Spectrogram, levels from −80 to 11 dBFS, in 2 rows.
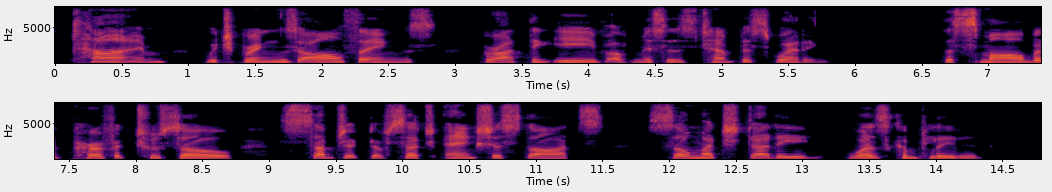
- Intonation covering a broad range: No, average, 3.4 semitones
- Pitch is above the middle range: Yes, high, 200 Hz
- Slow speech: Yes, slow, 110 wpm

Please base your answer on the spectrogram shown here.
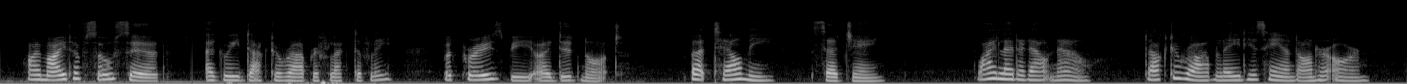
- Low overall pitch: No, high, 190 Hz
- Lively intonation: No, average, 4.2 semitones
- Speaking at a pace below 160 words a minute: Yes, average, 140 wpm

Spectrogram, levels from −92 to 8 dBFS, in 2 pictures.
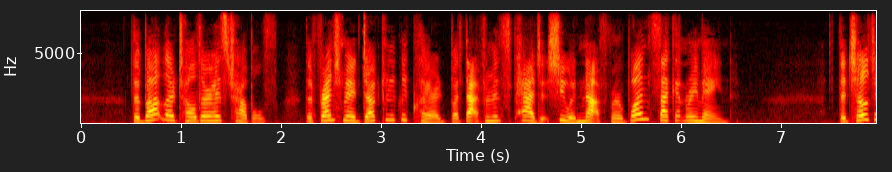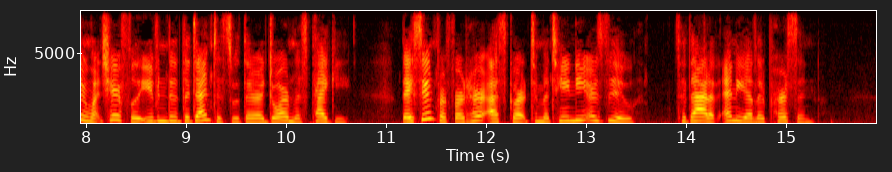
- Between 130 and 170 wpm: No, average, 200 wpm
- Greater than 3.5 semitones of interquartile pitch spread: Yes, average, 4.1 semitones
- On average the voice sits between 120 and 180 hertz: No, very high, 275 Hz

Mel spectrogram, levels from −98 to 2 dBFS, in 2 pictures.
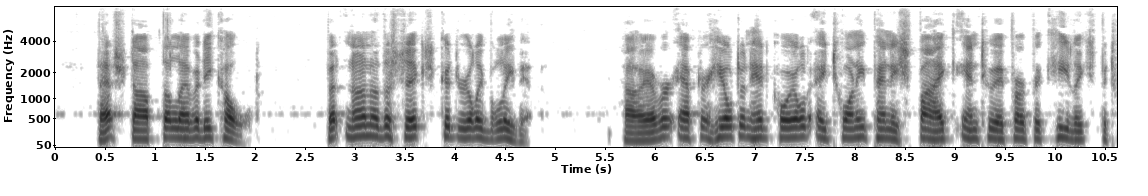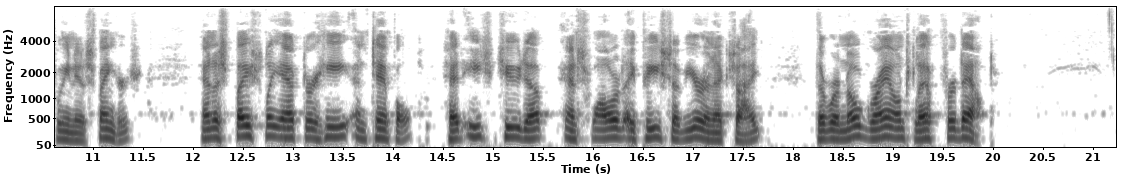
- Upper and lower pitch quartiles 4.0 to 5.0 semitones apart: No, narrow, 2.6 semitones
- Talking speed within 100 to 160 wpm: Yes, average, 150 wpm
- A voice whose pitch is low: No, medium, 150 Hz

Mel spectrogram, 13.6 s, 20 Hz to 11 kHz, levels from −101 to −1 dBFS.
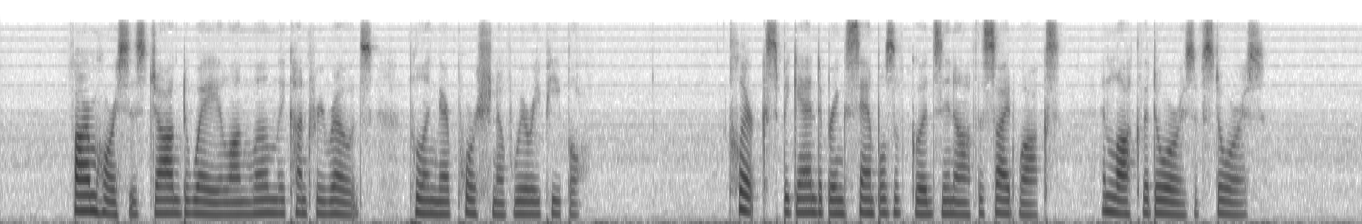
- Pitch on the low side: No, high, 190 Hz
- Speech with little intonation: Yes, narrow, 1.6 semitones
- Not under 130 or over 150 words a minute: Yes, slow, 135 wpm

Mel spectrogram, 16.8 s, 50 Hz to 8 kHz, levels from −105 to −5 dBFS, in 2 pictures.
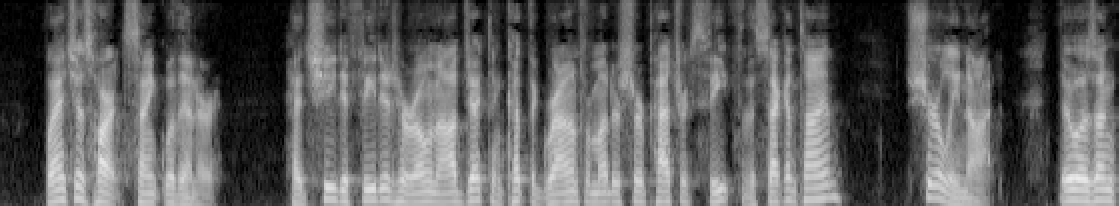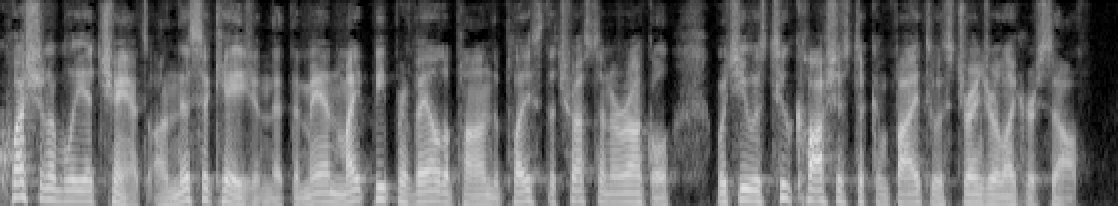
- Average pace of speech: No, fast, 215 wpm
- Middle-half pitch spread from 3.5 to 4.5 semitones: Yes, average, 4.0 semitones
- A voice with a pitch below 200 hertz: Yes, low, 135 Hz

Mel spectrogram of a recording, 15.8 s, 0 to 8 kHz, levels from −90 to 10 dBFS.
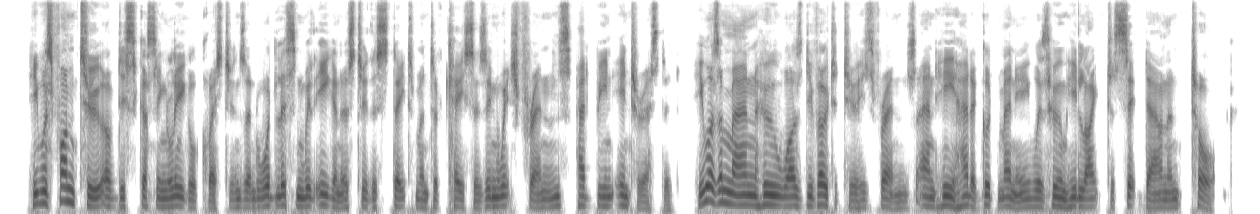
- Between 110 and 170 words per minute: No, average, 185 wpm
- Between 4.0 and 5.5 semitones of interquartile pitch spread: No, average, 3.3 semitones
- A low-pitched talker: Yes, low, 120 Hz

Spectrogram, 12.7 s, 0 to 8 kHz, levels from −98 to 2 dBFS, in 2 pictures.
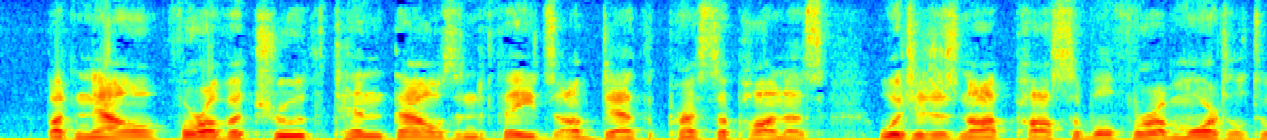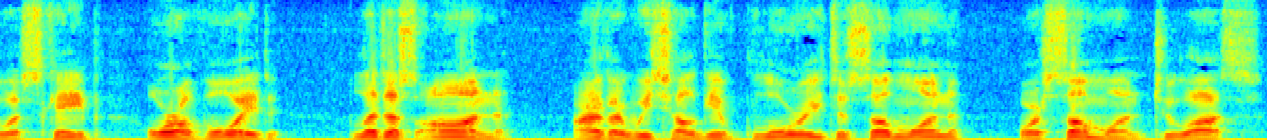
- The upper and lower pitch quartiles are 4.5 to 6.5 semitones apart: No, average, 4.1 semitones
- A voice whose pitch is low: Yes, low, 120 Hz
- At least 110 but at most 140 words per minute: No, average, 190 wpm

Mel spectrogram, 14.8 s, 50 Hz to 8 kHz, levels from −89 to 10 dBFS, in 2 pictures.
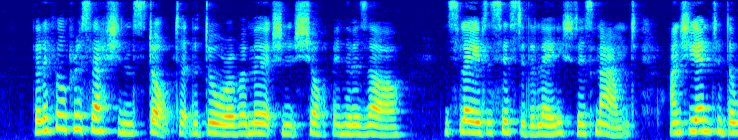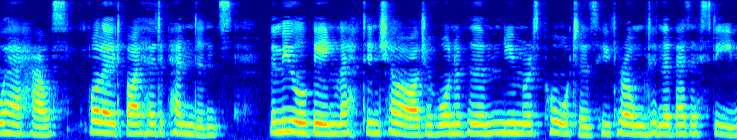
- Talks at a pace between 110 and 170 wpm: No, average, 190 wpm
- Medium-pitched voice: No, high, 200 Hz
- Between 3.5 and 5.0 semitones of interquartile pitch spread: No, narrow, 2.4 semitones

